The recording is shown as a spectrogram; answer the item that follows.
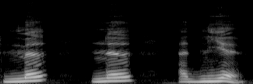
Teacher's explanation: We have nasals, in which the air escapes from the nasal cavity or from the nose when we lower soft palate, like when we produce m, n, and ny. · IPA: /m, n, ŋ/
